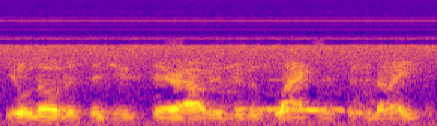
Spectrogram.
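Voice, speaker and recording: A brisk, dramatic rocket commander played by a man with a low voice, announcing in mock-official style for a homemade radio play. The 1960s home tape is muffled, with plenty of noise over it. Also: little pitch movement, natural voice. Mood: solemn narrating. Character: brisk male astronaut commander running a rocket launch. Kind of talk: improvised pretend radio play.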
